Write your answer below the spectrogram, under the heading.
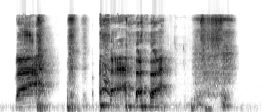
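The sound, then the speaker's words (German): A man coughs harshly and clears his throat in several rough bursts, some in quick succession, separated by brief pauses. “Entschuldigung, man kann es da rausschneiden, das Gehuste.”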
